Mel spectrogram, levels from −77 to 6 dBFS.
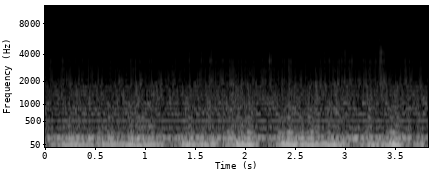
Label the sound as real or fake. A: fake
